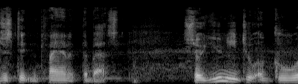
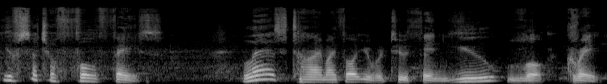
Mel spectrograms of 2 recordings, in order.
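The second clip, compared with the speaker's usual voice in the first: sugary slow hostess flattery; slow fake compliments; 3 semitones higher, slower than usual. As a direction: savour each backhanded compliment. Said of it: "That's the bit we were doing".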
